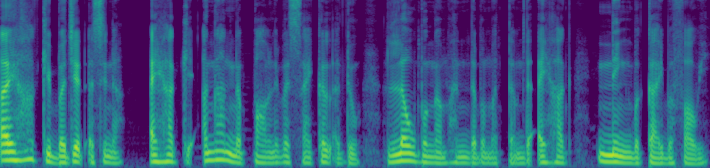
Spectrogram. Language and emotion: Manipuri, sad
